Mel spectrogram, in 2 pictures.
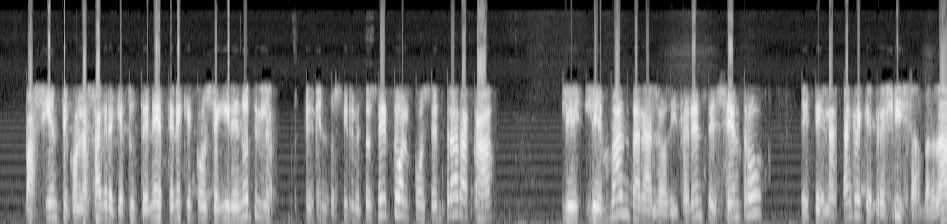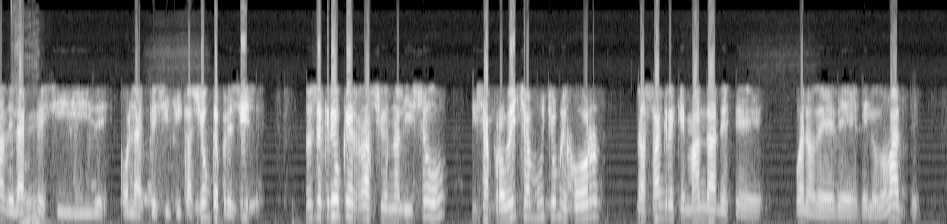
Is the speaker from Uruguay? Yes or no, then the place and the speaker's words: yes; Uruguay; vamos arreglando como los uruguayos, atadito con alambre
